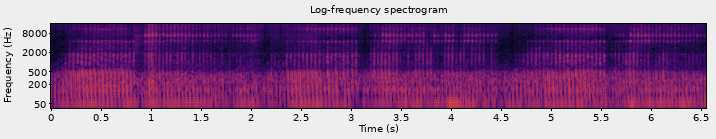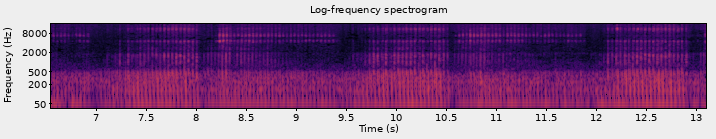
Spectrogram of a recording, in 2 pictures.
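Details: Three-year-old domestic cat purring: a steady, deep rumbling purr that swells and eases with each breath about every two seconds, with a soft airy hiss on each cycle and no other sounds.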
